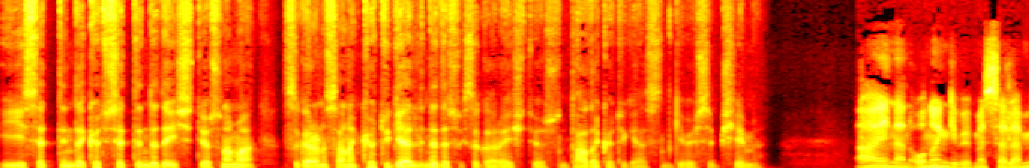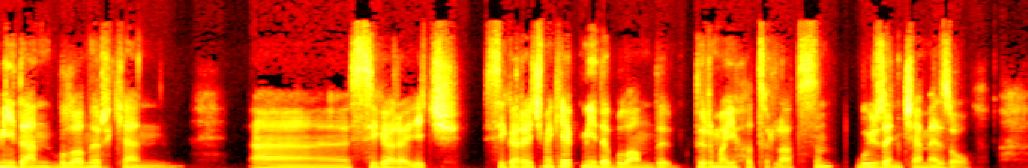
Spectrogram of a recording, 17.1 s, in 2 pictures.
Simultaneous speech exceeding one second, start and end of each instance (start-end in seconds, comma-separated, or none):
none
